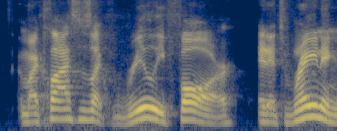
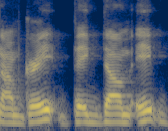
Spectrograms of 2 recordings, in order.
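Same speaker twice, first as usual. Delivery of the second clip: ordinary talk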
